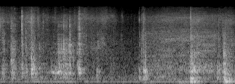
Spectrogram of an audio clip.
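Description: Rustling and clicking of fabric and laminated PUL being handled and pulled out from the sewing machine once stitching has stopped, with a thump near the end.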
